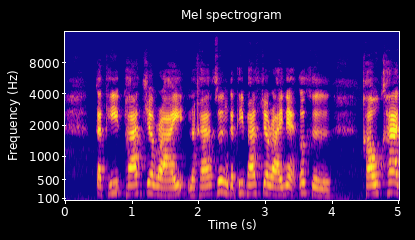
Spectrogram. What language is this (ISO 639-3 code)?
tha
